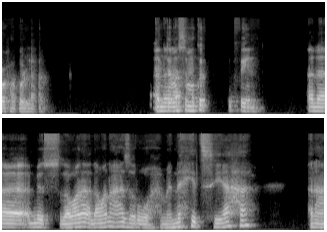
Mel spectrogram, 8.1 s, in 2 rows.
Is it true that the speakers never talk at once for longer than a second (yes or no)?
yes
